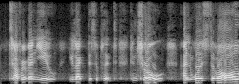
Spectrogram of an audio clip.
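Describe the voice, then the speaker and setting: Here is a man doing a cartoonish character voice with a high pitch. He speaks at a fairly slow pace. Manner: polite, menacing.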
